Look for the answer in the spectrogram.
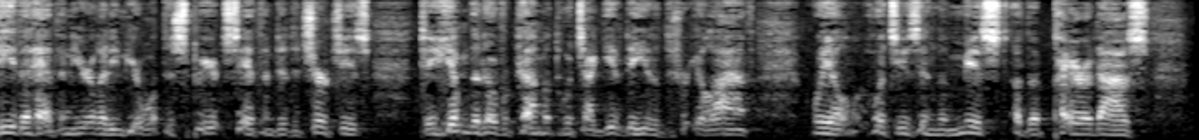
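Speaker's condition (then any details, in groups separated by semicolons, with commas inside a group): Vocal fold paralysis, bilateral; speaks with false vocal folds; both vocal cords paralyzed, do not come together, move or vibrate, false folds compensate for voicing; voice partly regained since loss about 9 years ago, false-fold voicing on camera exam, Baptist Hospital; voice worse than before, Kermit-the-Frog-like, irritating, pushes much air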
